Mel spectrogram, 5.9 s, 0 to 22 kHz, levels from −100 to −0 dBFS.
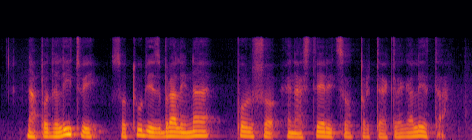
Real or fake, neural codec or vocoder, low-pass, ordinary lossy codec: fake; codec, 16 kHz, 0.9 kbps, LongCat-Audio-Codec; 7.2 kHz; MP3, 96 kbps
